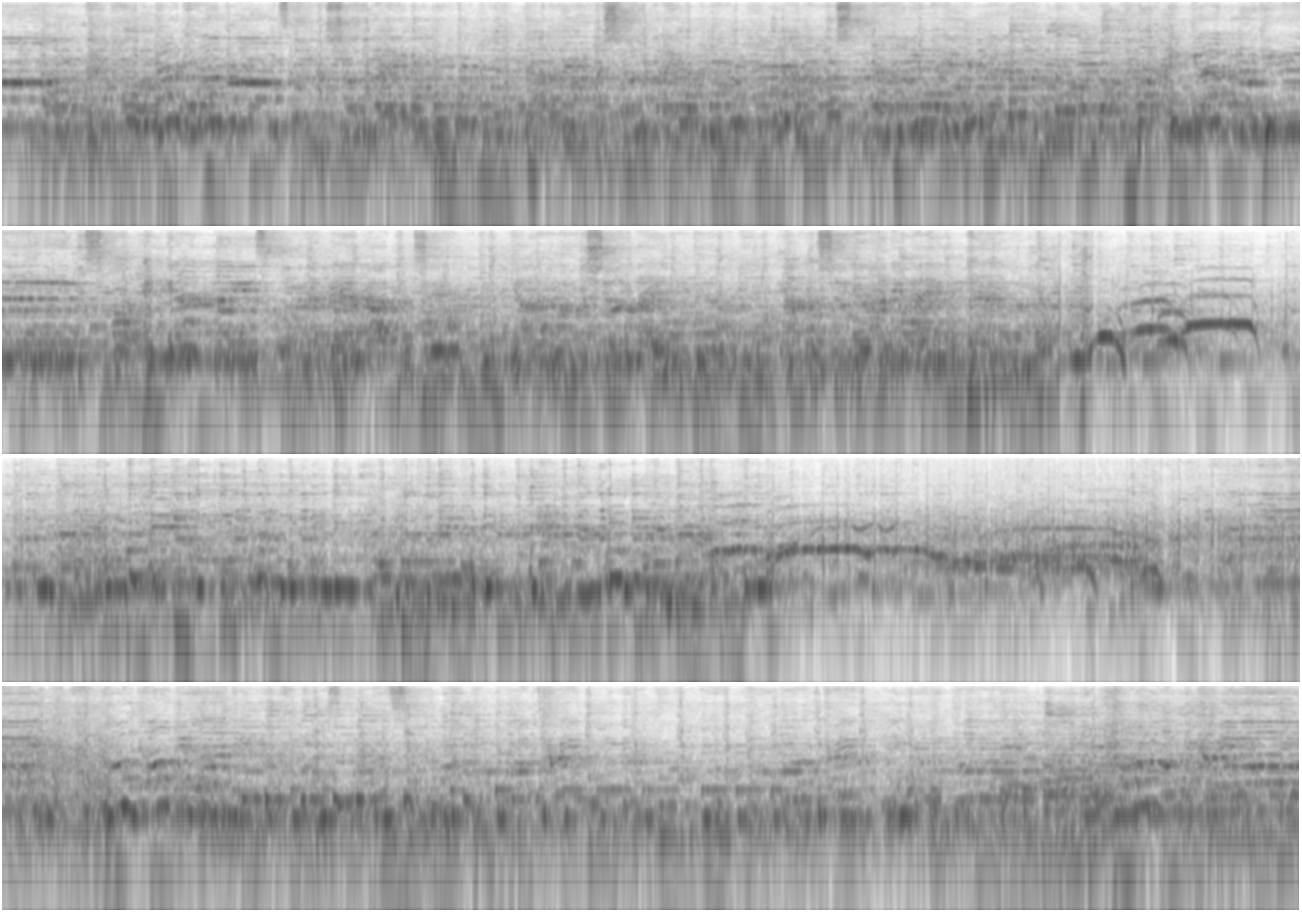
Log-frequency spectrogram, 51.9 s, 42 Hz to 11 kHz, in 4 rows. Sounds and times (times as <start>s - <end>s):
Female singing: 0.0s - 23.9s, 37.4s - 51.9s
Choir: 11.2s - 20.2s.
